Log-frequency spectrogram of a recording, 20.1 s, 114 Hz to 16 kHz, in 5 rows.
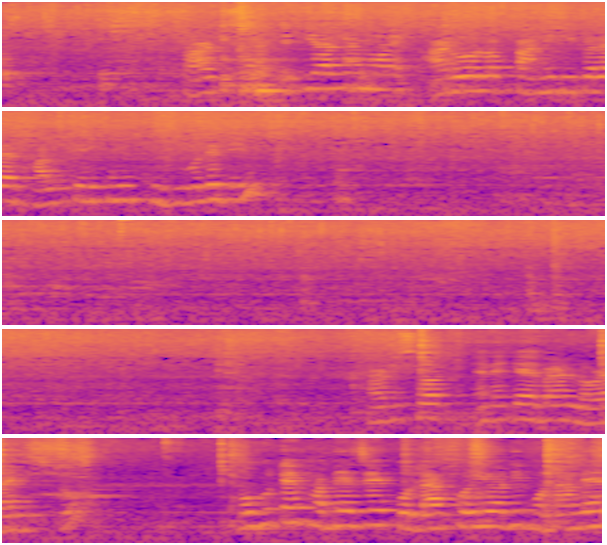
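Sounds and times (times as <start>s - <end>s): food sizzling in a metal wok: 0.0s - 20.0s
metal spatula scraping a pan: 13.4s - 15.1s, 16.0s - 17.0s, 18.7s - 20.0s.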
